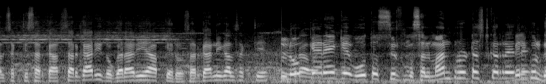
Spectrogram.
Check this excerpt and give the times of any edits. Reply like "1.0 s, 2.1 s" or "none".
2.8 s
